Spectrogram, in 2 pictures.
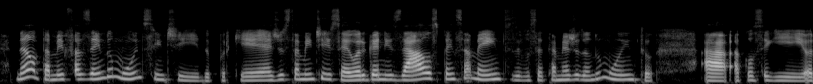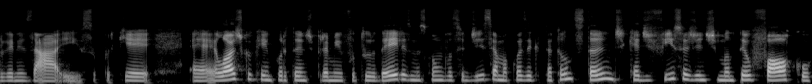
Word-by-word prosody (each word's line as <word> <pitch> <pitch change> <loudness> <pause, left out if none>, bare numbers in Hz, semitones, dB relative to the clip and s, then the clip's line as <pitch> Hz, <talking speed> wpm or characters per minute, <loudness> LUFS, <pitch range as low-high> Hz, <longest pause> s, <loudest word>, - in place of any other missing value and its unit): Não, 320 +6 +2
tá 225 - 0
me 225 +2 -1
fazendo 250 +8 -1
muito 280 0 -2
sentido, 195 -8 -7
porque 175 +2 -11
é 190 +2 +1
justamente 235 +4 -3
isso, 230 -3 -5
é 190 -1 +4
organizar 215 +1 +4
os 270 -1 0
pensamentos 245 -1 -2
e 200 -1 -7
você 190 0 -8
tá 200 +1 -6
me 210 +1 -1
ajudando 215 +2 -4
muito 225 - -3 0.5
a 170 -1 +8
a - - -4
conseguir 180 -3 -4
organizar 175 -2 +1
isso, 75 -1 -11
porque, 175 -2 -2 0.4
é, 170 +1 0
lógico 225 +5 +6
que 220 -1 -5
é - - 0
importante 195 -1 -4
pra 185 - -3
mim 180 0 -2
o - - -14
futuro 180 +1 -6
deles, 215 +6 +4
mas 195 -1 -5
como 200 0 -5
você 195 -1 -9
disse, 210 +5 -6
é - - +3
uma 195 -2 -2
coisa 200 +2 -4
que 195 - -20
tá 190 - -5
tão 235 +6 -1
distante 245 -1 +1
que - - -5
é - - +1
difícil 220 +7 -3
a - - -4
gente 210 0 0
manter 195 +1 +1
o - - 0
foco. 200 -2 +5
205 Hz, 205 wpm, -27 LUFS, 185-230 Hz, 0.5 s, a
